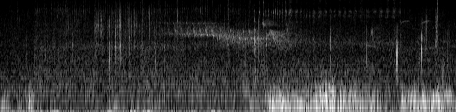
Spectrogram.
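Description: Bicycle being ridden over road and then a dirt track: tyre noise with scattered sharp clicks and rattles from the bike. A high tone falls slightly in pitch around the middle.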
